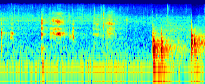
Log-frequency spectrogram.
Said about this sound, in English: So I'm going to pour the batter straight into the skillet. That sizzle is going to give this cornbread the most wonderful, crispy crust. I'm going to let it bake in the oven, but I do this initially just to get that crust going.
